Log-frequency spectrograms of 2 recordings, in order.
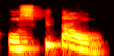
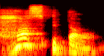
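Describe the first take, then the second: First: The word starts with a silent h. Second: The word starts with a breathy h sound. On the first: This is the Portuguese pronunciation. "No português, a gente fala hospital. É surdo" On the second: This is the English pronunciation. "Mas em inglês eu falo hospital. E é som de consoante"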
